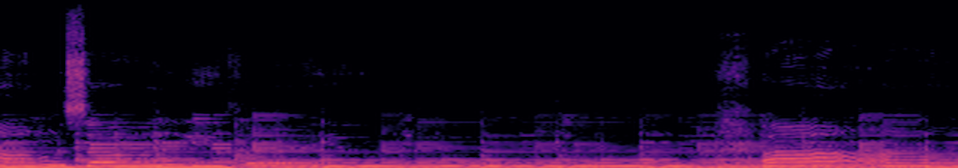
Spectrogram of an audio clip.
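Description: A woman singing a slow song, accompanying herself on electric guitar. Her voice sings for about the first second, the guitar chord changes and rings on while she pauses, and she sings again near the end.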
